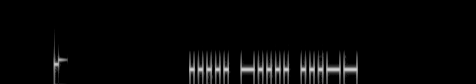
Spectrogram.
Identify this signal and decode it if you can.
Morse code, heard as a keyed tone, about 28 wpm, 700 Hz. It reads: 563
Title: Numbers - 3-Digit 28wpm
